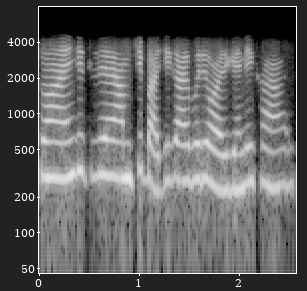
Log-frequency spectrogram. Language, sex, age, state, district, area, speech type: Goan Konkani, female, 18-30, Goa, Bardez, urban, conversation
